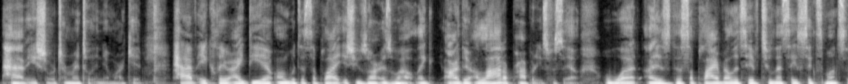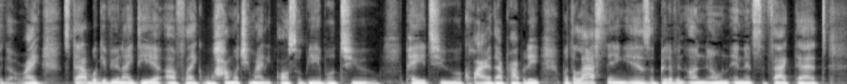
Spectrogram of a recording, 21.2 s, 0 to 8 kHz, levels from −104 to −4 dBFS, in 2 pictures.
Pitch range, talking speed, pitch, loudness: 95-115 Hz, 220 wpm, 100 Hz, -17 LUFS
